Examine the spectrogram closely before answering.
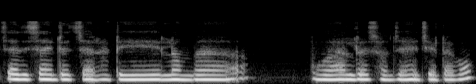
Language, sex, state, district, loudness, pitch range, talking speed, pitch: Odia, female, Odisha, Sambalpur, -11 LUFS, 220-230 Hz, 125 wpm, 225 Hz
